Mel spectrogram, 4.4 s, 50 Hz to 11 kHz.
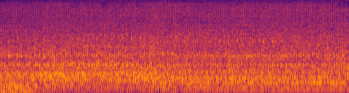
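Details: Massey Ferguson 180 diesel tractor started after running out of diesel and bleeding the fuel lines: steady, even diesel clatter with no misses or knocks, settling into a clean idle; it runs normally.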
